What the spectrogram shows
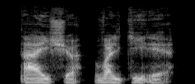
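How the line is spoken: Muttering. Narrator (Russian): бормотала Авассарала

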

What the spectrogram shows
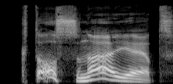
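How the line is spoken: Shouting over engine roar. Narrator (Russian): орал Фриц Вонг, перекрикивая рев мотора

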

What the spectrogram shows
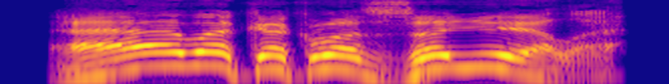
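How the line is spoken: Laughing. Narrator (Russian): рассмеялся Велиберт

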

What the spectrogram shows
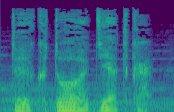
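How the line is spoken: Father's hoarse question. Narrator (Russian): сипло спросил отец

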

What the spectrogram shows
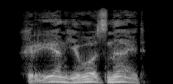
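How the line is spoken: Quiet reply. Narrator (Russian): так же тихо ответил Геральт

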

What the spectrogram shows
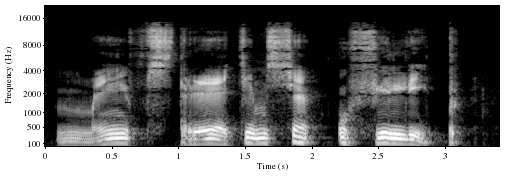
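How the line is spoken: Grumbling. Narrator (Russian): Подпоручик Дуб проворчал

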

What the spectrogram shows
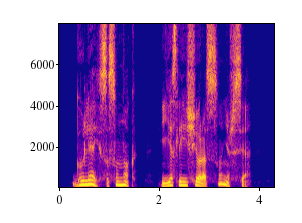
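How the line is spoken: Whispered from behind. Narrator (Russian): Шепотом в спину Сережи Грачев сказал

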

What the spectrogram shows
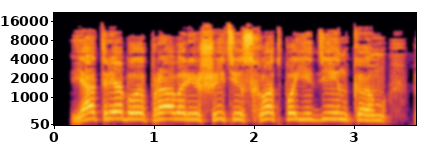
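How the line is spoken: Dismissive shouted reply. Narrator (Russian): пренебрежительно оставляя без внимания слова короля, прокричал в ответ Моргарет

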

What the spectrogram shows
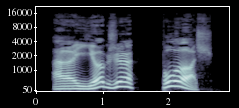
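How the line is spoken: Said slowly. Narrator (Ukrainian): повільно проказав Рон

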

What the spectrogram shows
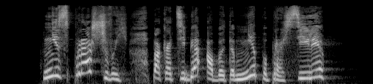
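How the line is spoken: Sharp interruption. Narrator (Russian): Резко перебила ее черная королева

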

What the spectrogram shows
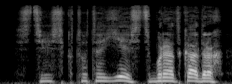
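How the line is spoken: Whisper. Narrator (Russian): шепнула Мириамель

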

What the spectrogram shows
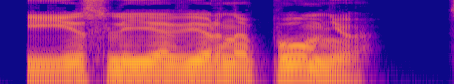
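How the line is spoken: Plain. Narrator (Russian): сказал Друз

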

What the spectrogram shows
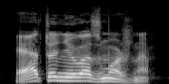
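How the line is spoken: Angry. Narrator (Russian): сердито сказал Гуннерсон

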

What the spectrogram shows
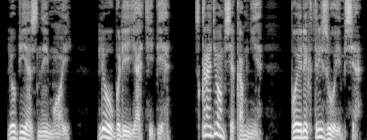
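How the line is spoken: Whispered. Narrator (Russian): Одна бесподобка шепнула

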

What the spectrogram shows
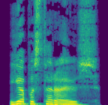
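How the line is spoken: Dry. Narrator (Russian): сухо произнес Карри

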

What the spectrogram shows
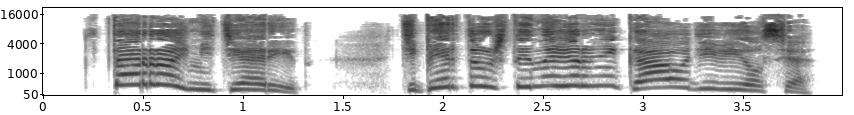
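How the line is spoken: Admiring squeak. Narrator (Russian): восхищенно пищал Цифруша

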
